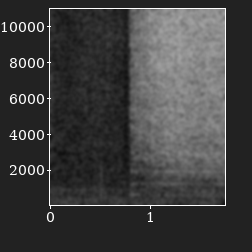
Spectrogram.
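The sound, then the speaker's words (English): Bacon sizzling as it starts to cook down in a pan for baked beans: a bright, steady hiss bursts in suddenly after a quiet moment and holds loud and even to the end. “Then I have bacon and onion that I'm gonna cook down. Let me start doing that as we speak.”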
